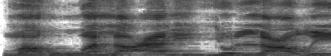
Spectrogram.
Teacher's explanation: وقف کریں گے تو وقف کی صورت میں میم جو ہے یہ ساکن ہو جائے گی. ضا کو یا ساکن اور میم ساکن کے ساتھ ملا کر ادا کریں گے.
